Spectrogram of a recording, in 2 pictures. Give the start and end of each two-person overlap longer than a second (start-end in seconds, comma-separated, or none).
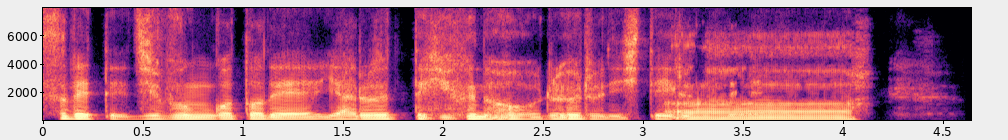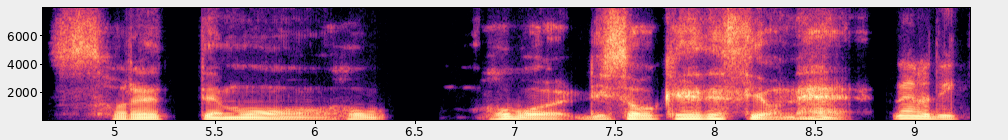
none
